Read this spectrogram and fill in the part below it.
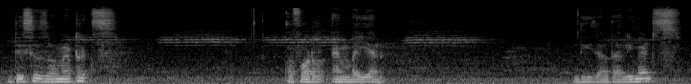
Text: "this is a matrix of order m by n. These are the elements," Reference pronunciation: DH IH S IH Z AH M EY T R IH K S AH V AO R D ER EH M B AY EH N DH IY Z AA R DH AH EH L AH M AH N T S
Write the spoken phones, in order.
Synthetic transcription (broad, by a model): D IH S IH Z AH M EY T R IH K S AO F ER EH M B AY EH N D IY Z AA R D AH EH L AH M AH N T S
